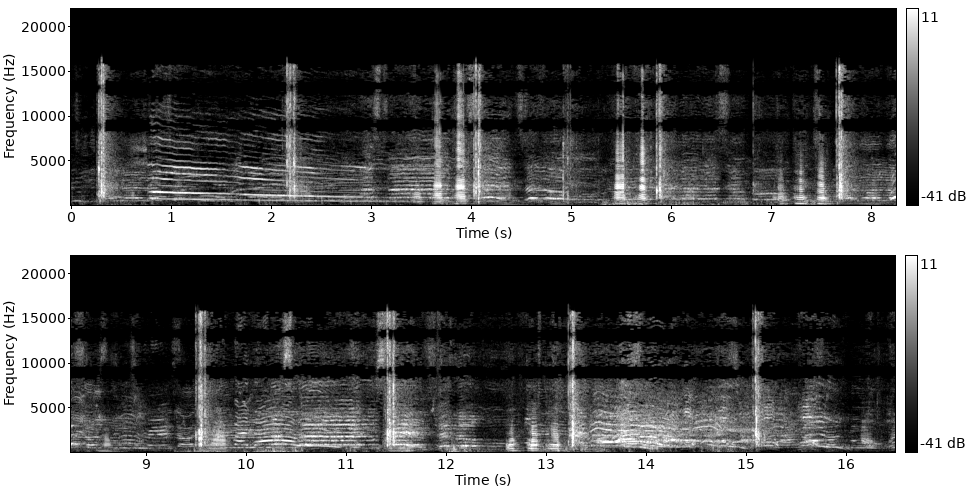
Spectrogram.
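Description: Children sing and cheer loudly outdoors.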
